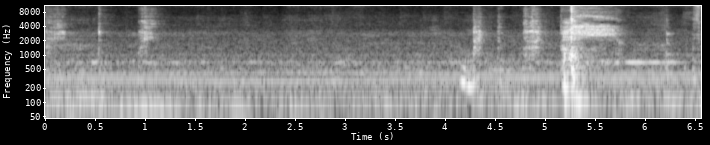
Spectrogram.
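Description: Utensil stirring noodles in a pot, with a few light metallic clinks and scrapes scattered over a quiet background, growing busier toward the end.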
